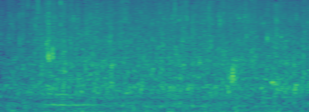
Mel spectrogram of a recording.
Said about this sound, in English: It's melting permafrost on the north slope of Alaska. The water here is actually burrowing down into the normally frozen tundra below.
